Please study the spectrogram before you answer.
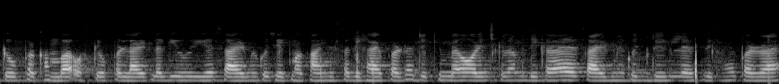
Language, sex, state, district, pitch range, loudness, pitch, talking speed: Hindi, female, Chhattisgarh, Sukma, 180-185 Hz, -23 LUFS, 185 Hz, 230 wpm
